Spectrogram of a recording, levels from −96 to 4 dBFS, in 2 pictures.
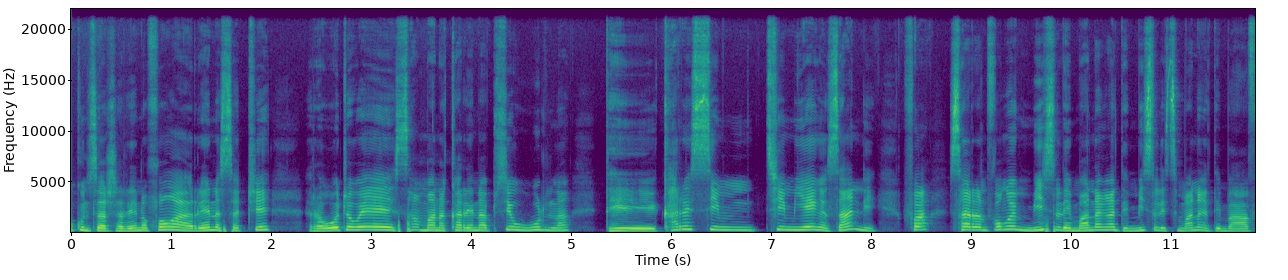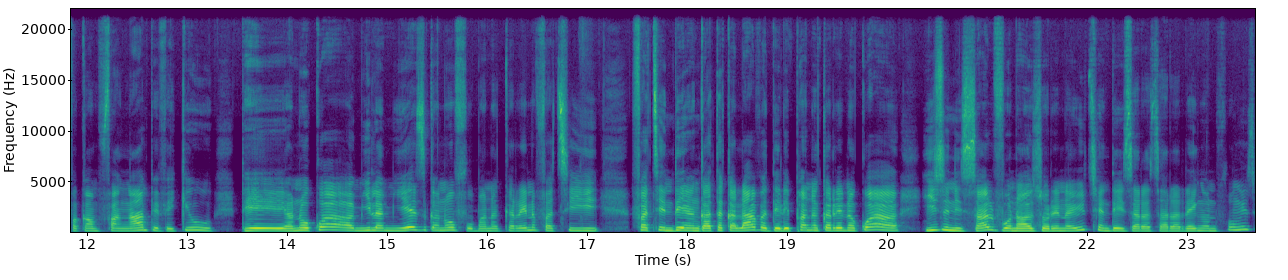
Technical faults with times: none

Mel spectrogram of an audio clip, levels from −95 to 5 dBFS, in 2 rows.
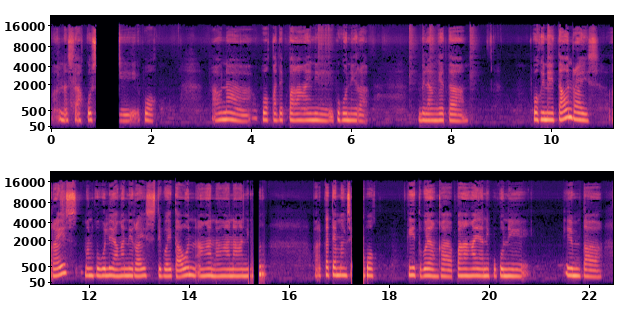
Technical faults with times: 0.89-1.43 Bluetooth dropout
15.20-15.59 Bluetooth dropout
17.25-17.59 Bluetooth dropout

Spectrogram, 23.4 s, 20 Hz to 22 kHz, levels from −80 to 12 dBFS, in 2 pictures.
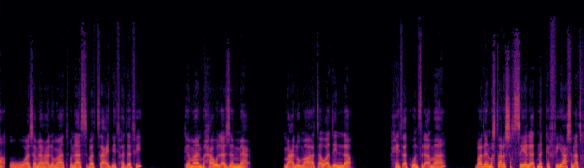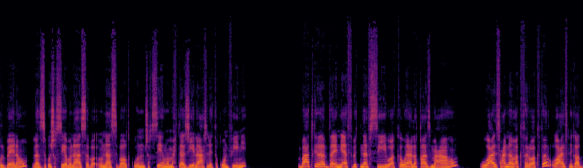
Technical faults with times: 0.00-23.36 generation loss

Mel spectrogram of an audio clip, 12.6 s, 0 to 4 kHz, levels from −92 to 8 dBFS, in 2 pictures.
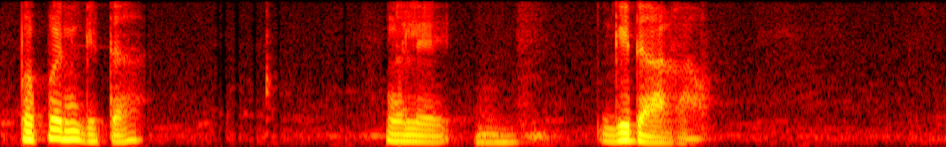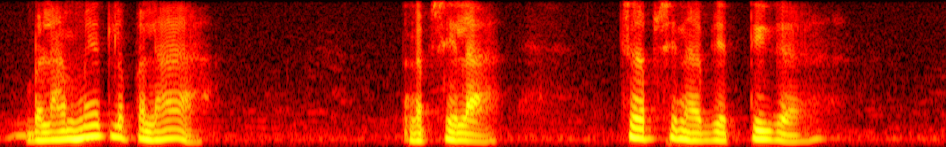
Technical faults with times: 0.00-12.61 channel delay (comb filtering)
0.88-0.99 short concealed packet loss
1.43-1.88 repeated packet loss (robotic sound)
2.28-2.95 repeated packet loss (robotic sound)

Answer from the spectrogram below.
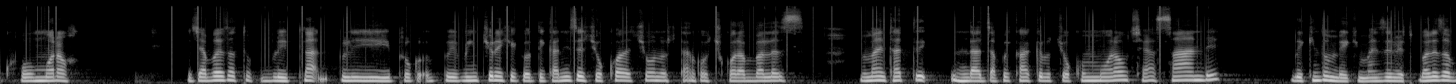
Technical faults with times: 0.11-14.55 word clock ticks

